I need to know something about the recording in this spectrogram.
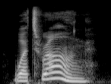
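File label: "what is wrong", English, female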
